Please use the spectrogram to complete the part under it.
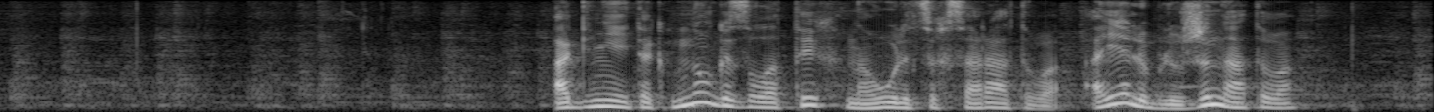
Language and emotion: Russian, positive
